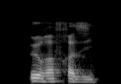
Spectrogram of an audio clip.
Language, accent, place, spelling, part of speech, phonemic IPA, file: French, France, Lyon, Eurafrasie, proper noun, /ø.ʁa.fʁa.zi/, LL-Q150 (fra)-Eurafrasie.wav
- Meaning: Afro-Eurasia (supercontinent)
